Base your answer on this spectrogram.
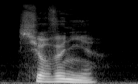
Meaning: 1. to occur 2. to happen unexpectedly 3. to appear, arrive (unexpectedly)
- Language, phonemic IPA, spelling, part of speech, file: French, /syʁ.və.niʁ/, survenir, verb, Fr-survenir.ogg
